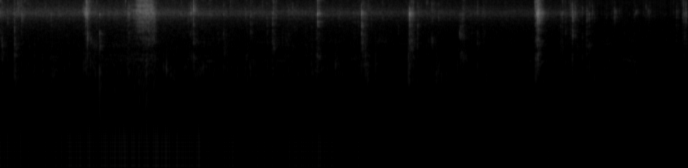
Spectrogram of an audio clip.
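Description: Faint close-up chewing of people eating with their hands, with irregular small mouth clicks and a brief louder noise about one and a half seconds in.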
